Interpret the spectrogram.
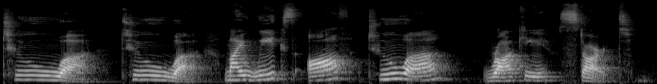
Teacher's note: instead of saying to a, I can combine those together with a w, to. So I use that w to glide.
